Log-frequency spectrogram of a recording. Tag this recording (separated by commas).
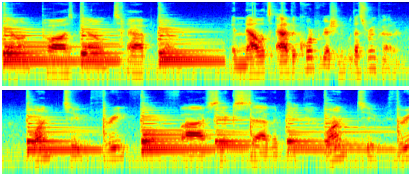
playing ukulele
